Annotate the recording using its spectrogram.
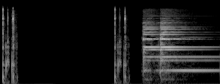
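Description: Subscribe-button animation sound effect: short clicks at the start and again just after a second in, then a notification bell ding that rings and fades out.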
